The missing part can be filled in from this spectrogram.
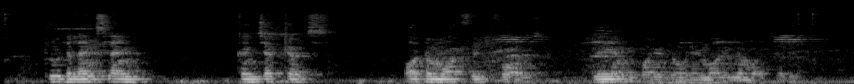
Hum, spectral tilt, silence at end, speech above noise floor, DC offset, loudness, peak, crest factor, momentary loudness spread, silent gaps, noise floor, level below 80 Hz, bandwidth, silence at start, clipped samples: none; -7.5 dB/octave; 0 s; 21 dB; under 0.1%; -26 LUFS; -10 dBFS; 18 dB; 23 LU; none; -46 dBFS; -48 dBFS; 11.5 kHz; 0.5 s; under 0.1%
